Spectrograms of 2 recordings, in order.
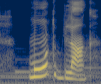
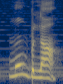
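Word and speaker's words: Mont Blanc: मोंट ब्लांक, उसने नाम पढ़कर बताया। मुंह ब्लांक, अकम में गंभीर आवाज कुछ सख्ती से तसी की गई। टी और सी साइलेंट हैं।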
